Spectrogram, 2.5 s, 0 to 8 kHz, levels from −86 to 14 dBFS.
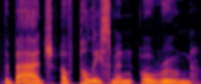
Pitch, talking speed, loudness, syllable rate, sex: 180 Hz, 120 wpm, -16 LUFS, 4.4 syllables/s, female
